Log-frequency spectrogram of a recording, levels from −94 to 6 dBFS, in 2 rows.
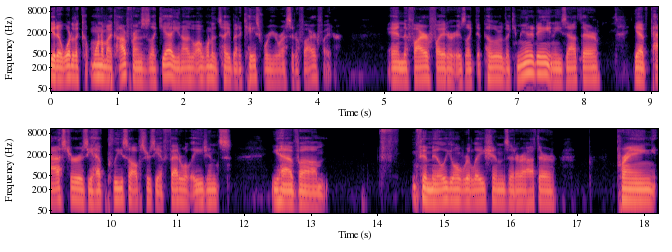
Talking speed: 200 wpm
